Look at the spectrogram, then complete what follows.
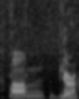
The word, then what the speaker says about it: Björk: Björk, whose name rhymes with work, not fork.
